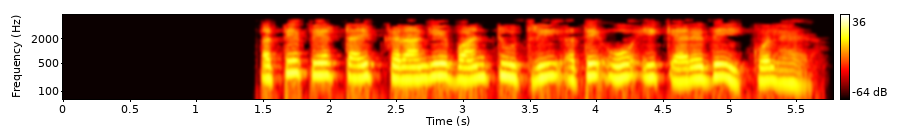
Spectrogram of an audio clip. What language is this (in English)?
Punjabi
